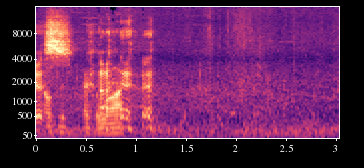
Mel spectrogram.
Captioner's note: laughs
